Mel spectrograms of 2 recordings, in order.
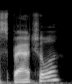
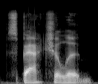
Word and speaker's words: spatula: Then you have a spatula. Great for flipping things like pancakes. Flipping is easier to say than turning over. And spatula. Spatula. That tu makes the chi sound again.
